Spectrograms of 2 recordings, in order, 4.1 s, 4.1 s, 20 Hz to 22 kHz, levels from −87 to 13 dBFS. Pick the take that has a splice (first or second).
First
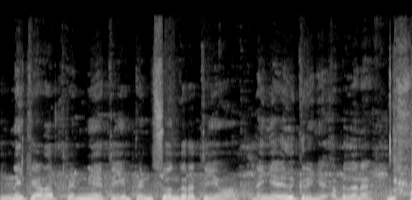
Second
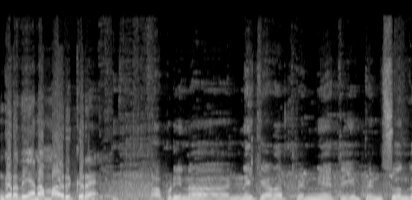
second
